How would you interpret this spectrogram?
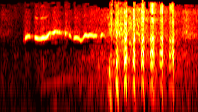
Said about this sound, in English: when you know you're alone and evil is nearby and you're walking down that alley at night and it's pitch black, what do? You whistle. That's what you do.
